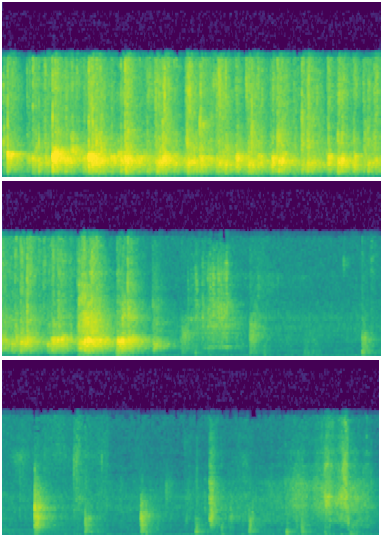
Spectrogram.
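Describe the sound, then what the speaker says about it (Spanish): An audience at an institutional closing event in Valencia applauds: dense clapping for a few seconds, then it thins out into scattered individual claps that fade. "Un aplauso de nuevo para Paula Llobet."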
